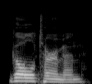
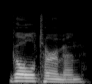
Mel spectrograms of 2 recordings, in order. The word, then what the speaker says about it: Goltermann: word word you see it sounds like gold Turman goal Turman and now a little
